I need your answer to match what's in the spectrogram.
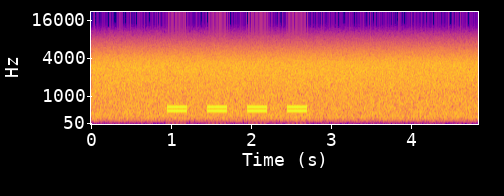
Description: Telephone call progress tone (North American plan), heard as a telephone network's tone, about 480, 620 Hz, 0.25 s on and 0.25 s off, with phone line noise. Congestion tone.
